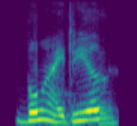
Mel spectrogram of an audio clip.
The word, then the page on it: beau ideal: Indian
